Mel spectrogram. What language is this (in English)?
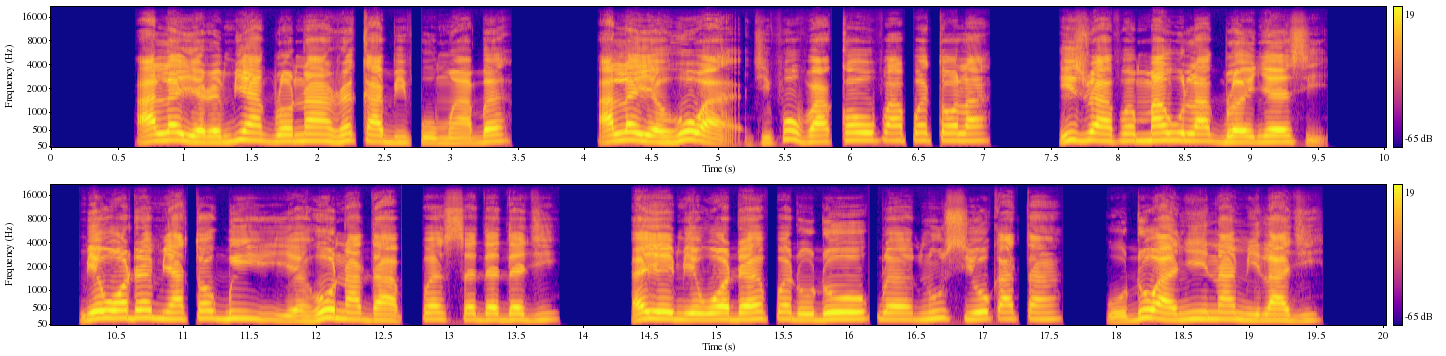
Ewe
